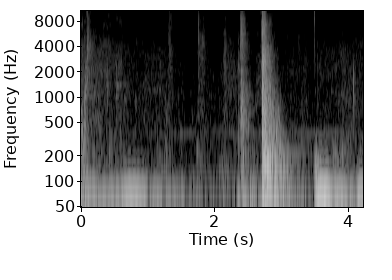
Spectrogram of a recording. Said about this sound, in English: And I'm going to shut the door real quick.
